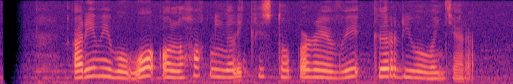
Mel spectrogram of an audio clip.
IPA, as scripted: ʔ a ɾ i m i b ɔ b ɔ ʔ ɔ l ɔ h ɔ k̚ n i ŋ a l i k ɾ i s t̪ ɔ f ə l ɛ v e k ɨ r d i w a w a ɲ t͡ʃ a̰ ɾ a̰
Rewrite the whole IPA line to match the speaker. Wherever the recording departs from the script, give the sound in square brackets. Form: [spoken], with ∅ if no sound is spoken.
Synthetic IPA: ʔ a ɾ i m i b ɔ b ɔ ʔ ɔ l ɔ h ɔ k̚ n i ŋ a l i k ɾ i s t̪ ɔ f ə [r] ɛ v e k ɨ r d i w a w a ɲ t͡ʃ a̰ ɾ a̰

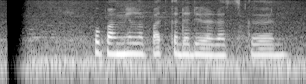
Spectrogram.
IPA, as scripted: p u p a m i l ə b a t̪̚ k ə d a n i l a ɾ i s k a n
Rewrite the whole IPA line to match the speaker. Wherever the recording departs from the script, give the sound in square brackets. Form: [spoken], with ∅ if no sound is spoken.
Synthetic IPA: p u p a m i l ə [p] a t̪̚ k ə d a [d] i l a ɾ [a] s k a n

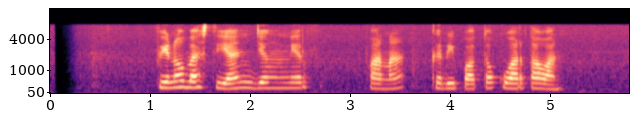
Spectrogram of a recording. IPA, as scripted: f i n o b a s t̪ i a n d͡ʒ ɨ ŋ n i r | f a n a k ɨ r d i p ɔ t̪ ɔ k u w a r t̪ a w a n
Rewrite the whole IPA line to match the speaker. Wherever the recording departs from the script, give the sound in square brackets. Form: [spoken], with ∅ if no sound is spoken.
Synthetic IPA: f i n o b a s t̪ i a n d͡ʒ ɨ ŋ n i r | f a n a k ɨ r d i p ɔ t̪ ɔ k u w a r t̪ a w a n

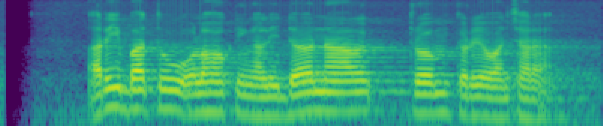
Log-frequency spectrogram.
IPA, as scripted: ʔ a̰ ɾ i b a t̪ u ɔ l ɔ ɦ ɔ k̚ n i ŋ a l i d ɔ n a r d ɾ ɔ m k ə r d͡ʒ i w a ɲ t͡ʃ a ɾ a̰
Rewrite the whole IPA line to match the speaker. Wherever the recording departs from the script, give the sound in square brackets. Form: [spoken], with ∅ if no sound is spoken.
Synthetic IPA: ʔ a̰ ɾ i b a t̪ u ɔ l ɔ ɦ ɔ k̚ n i ŋ a l i d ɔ n a [l] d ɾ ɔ m k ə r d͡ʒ [a] w a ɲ t͡ʃ a ɾ a̰

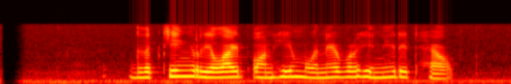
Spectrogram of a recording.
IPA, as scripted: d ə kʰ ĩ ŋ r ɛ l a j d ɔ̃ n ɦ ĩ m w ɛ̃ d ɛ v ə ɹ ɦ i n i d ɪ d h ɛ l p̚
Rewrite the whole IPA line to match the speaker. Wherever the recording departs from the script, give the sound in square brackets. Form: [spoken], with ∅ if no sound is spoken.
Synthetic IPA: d ə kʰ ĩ ŋ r [i] l a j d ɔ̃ n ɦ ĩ m w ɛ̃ [n] ɛ v ə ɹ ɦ i n i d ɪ d h ɛ l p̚

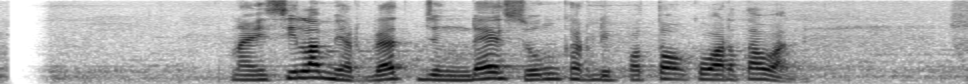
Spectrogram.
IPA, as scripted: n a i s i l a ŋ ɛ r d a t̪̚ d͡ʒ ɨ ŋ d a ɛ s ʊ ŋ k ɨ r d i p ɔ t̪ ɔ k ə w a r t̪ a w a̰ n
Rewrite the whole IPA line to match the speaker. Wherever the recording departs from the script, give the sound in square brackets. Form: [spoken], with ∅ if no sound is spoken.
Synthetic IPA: n a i s i l a [m] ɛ r d a t̪̚ d͡ʒ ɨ ŋ d a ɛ s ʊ ŋ k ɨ r d i p ɔ t̪ ɔ k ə w a r t̪ a w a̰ n

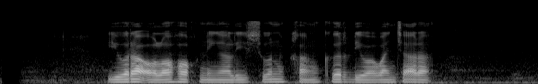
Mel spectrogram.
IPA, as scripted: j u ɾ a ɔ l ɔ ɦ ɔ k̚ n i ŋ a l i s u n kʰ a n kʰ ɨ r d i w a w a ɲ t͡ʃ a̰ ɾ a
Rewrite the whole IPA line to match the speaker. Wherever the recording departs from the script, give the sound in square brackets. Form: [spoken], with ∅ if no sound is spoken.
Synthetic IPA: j u ɾ a ɔ l ɔ ɦ ɔ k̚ n i ŋ a l i s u n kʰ a [ŋ] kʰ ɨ r d i w a w a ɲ t͡ʃ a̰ ɾ a

